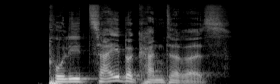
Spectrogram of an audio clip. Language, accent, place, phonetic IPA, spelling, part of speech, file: German, Germany, Berlin, [poliˈt͡saɪ̯bəˌkantəʁəs], polizeibekannteres, adjective, De-polizeibekannteres.ogg
- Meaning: strong/mixed nominative/accusative neuter singular comparative degree of polizeibekannt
